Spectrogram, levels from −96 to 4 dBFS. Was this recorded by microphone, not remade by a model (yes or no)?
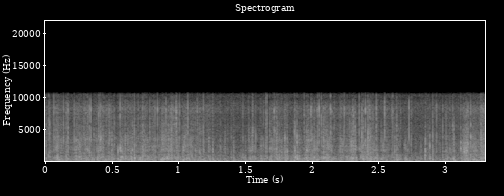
no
